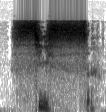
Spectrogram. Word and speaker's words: six: Then be careful here, because even if it's ending with this X, well, you'll have to pronounce it like S. Okay, so you get the six pronunciation.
